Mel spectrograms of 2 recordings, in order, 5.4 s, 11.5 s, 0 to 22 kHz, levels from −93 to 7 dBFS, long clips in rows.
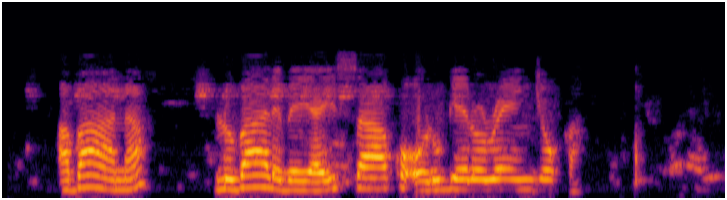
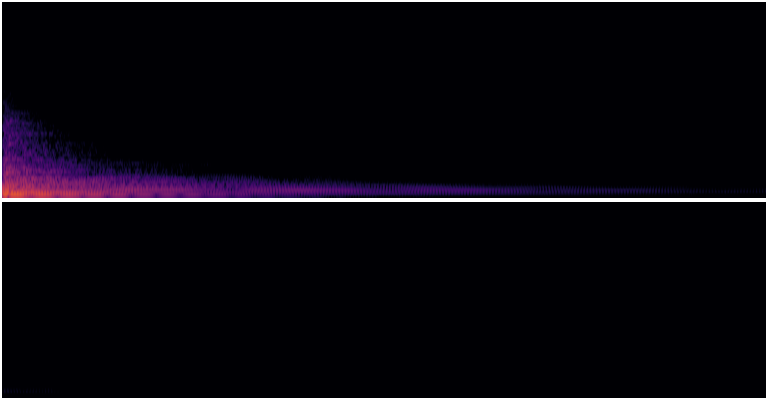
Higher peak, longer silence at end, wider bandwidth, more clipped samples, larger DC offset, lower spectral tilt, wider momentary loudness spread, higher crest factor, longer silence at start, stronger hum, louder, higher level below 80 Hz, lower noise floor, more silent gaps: first, -2 dBFS vs -28 dBFS; second, 0.1 s vs 9.8 s; first, 6.2 kHz vs 1.8 kHz; neither; neither; second, -7.5 dB/octave vs -12 dB/octave; second, 9 LU vs 26 LU; second, 14 dB vs 26 dB; first, 0.4 s vs 0 s; neither; first, -14 LUFS vs -47 LUFS; first, -64 dBFS vs -72 dBFS; second, -39 dBFS vs under -90 dBFS; neither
